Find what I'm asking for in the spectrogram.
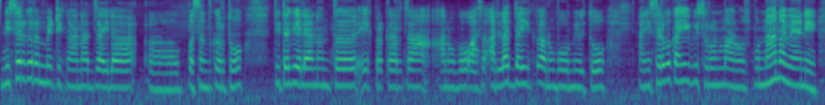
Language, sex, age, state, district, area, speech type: Marathi, female, 30-45, Maharashtra, Satara, rural, spontaneous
